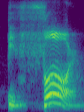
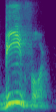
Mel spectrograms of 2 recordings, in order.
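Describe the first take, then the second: First: The stress is on the second syllable. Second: The stress is on the first syllable. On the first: The speaker calls it right. "for, we have to give more intensity" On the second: The speaker calls it wrong. "not before"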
